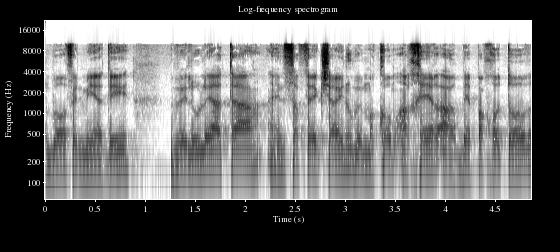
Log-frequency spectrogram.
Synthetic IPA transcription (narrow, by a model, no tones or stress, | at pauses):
beofe̞nmejadi | veluleat̪aʔe̞̰nsafe̞kʃeajinube̞mako̞ma̰χe̞ʁaʁbe̞paχo̞t̪ːo̞v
